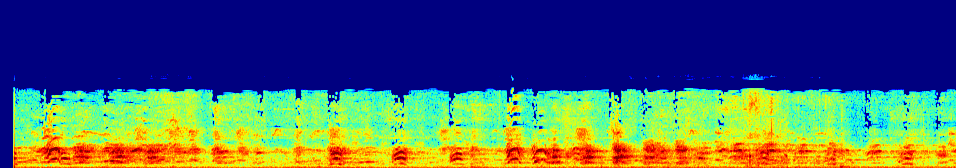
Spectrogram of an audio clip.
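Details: Clumber Spaniel dog giving short, sharp yelping barks at irregular intervals, roughly a dozen bursts spread through the clip, over a steady murmur of background noise.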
